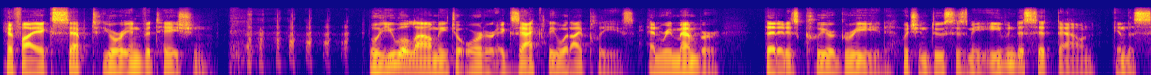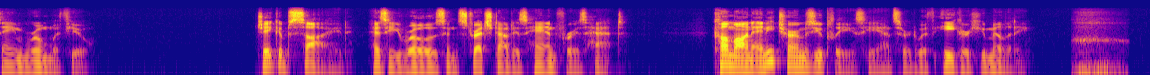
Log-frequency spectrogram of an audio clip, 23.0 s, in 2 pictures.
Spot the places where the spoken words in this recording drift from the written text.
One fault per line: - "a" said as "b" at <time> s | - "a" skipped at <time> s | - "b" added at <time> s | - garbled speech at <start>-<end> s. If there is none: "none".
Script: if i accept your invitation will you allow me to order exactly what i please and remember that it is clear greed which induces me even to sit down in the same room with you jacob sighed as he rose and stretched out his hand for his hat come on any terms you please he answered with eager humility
none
